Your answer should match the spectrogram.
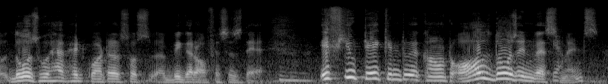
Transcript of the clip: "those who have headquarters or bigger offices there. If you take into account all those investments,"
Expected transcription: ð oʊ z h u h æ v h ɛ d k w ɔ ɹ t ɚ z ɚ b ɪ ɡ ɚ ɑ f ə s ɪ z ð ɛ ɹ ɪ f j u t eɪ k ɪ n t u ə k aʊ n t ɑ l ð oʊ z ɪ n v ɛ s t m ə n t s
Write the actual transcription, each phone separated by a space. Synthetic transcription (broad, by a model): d oʊ z h u h æ v h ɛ d k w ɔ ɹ t ɚ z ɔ b ɪ ɡ ɚ ɑ f ə s ɪ z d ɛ ɹ ɪ f j u t eɪ k ɪ n t u ə k aʊ n t ɑ l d oʊ z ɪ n v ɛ s t m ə n t s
